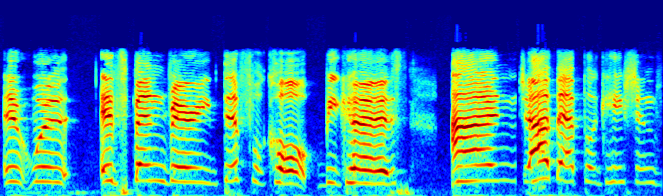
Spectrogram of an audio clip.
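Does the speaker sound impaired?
Yes: spastic quadriplegic cerebral palsy; diagnosed at one year.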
